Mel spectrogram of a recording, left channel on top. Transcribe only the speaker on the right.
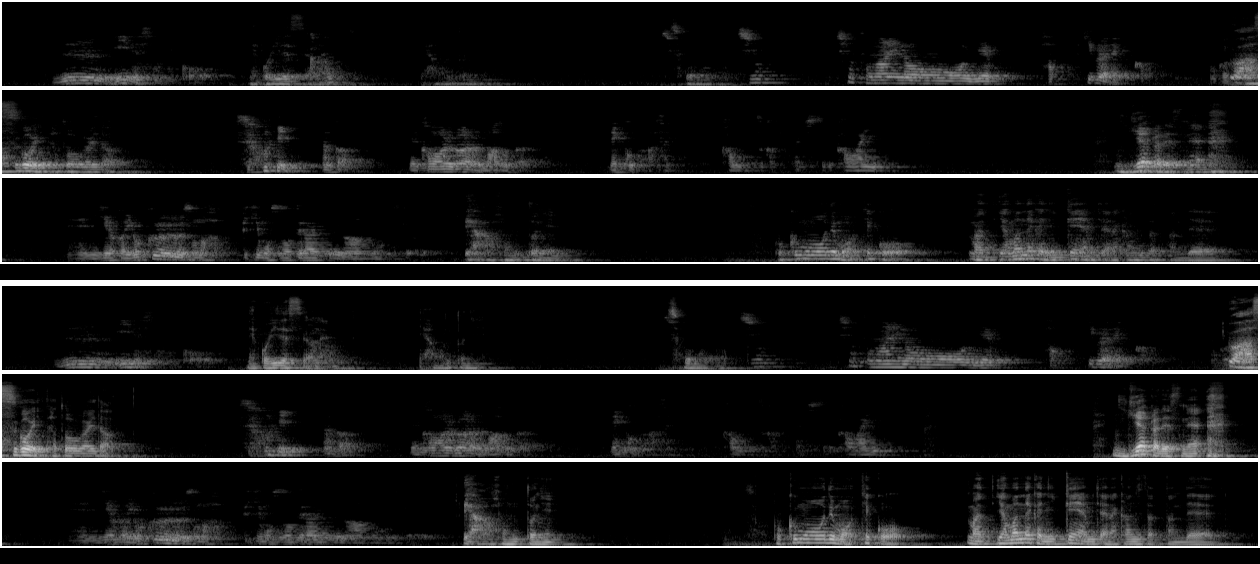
猫いいですよね。
いや、本当に。
そ
う。うわー、すごい。多頭飼いだ。
賑やかですね。
<laughs> いやー、本当に。そう僕もでも結構、まあ、山の中に一軒家みたいな感じだったんで、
